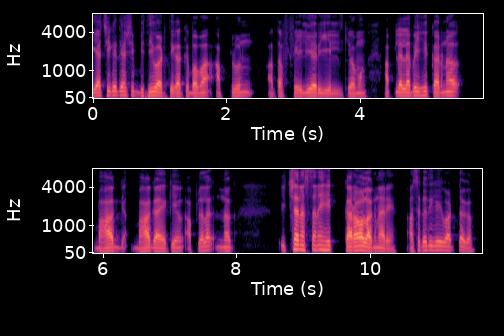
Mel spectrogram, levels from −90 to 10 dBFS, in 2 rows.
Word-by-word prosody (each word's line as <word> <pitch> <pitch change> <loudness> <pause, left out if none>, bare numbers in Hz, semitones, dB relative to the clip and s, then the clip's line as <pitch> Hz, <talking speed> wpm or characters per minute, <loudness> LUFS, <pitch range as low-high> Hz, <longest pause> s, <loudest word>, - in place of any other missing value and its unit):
याची 120 +3 0
कधी 145 0 0
अशी 140 0 -3
भीती 115 +1 -4
वाटते 115 -4 +2
का? 110 - +3
की 110 +4 -8
बाबा 115 +2 0
आपण 120 +6 -6 0.3
आता 105 +3 -6 0.2
फेल्यर 115 +3 +1
येईल 100 -3 -5
किंवा 105 +2 -3
मग 110 - -8 0.3
आपल्याला 125 -1 +1
बी 135 +2 0
हे 140 - -2
करणं 125 +2 +1 0.5
भाग 115 +3 +1 0.2
भाग 120 +3 +1
आहे, 110 -3 +3
की 115 +3 -6
आपल्याला 140 +3 -3
न 125 0 -4 0.8
इच्छा 170 +5 +5
नसताना 160 0 0
हे 155 -1 +2 0.2
करावं 140 +3 +9
लागणार 120 -4 +4
आहे, 95 0 -7 0.2
असं 120 +5 -6
कधी 145 +1 -1
काही 150 0 0
वाटतं 135 -2 -1
का? 110 +4 -6
120 Hz, 180 wpm, -22 LUFS, 110-135 Hz, 0.8 s, करावं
